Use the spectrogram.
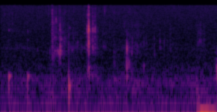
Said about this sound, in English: I had to get a drink of water.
